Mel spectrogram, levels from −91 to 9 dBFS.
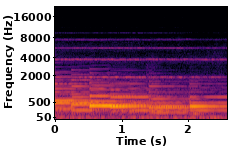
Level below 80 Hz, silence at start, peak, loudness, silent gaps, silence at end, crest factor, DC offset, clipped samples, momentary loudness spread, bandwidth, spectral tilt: -44 dBFS; 0 s; -8 dBFS; -21 LUFS; none; 0 s; 14 dB; under 0.1%; under 0.1%; 9 LU; 8 kHz; -7 dB/octave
